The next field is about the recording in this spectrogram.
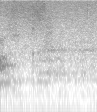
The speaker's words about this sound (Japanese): で今窓の外からこの新宿の部屋のね窓の外から、えー、雨音が少し聞こえるかもしれないけども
